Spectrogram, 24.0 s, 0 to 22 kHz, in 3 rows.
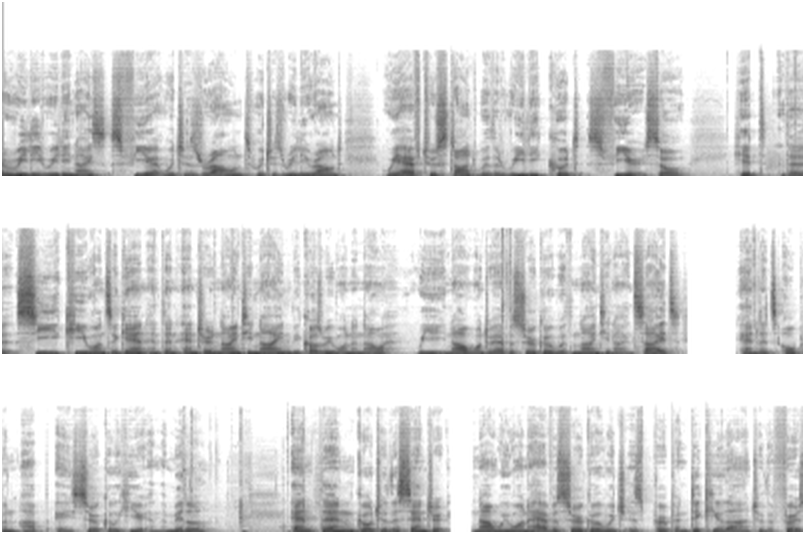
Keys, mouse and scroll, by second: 8.0 c, 10.1 typing, 12.9 Return, 15.4 click, 17.8 click, 19.0 middle click, 19.6 scroll up 1.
